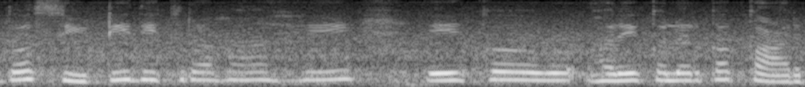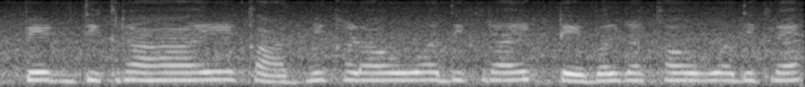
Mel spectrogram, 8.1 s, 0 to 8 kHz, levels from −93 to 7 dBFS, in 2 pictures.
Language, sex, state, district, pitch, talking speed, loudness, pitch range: Hindi, female, Chhattisgarh, Balrampur, 255 Hz, 200 wpm, -14 LUFS, 245-260 Hz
